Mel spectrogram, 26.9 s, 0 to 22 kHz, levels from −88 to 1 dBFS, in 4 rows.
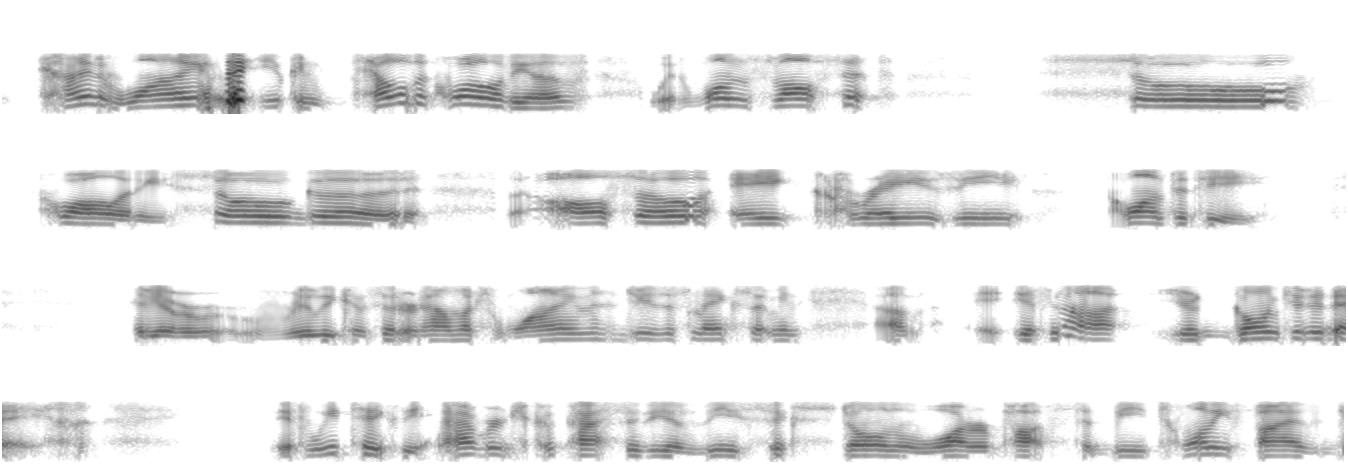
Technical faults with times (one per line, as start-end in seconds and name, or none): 0.00-26.87 Codec 2 vocoder
0.98-1.19 bit errors on digital voice radio
18.63-18.88 bit errors on digital voice radio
